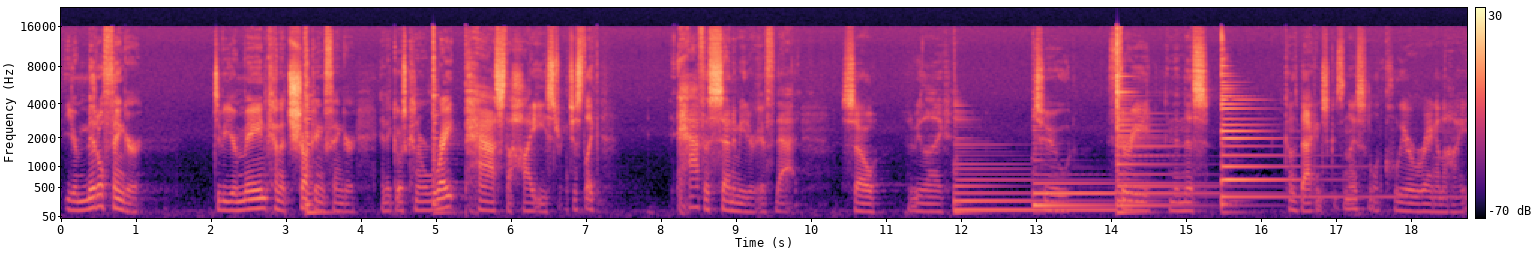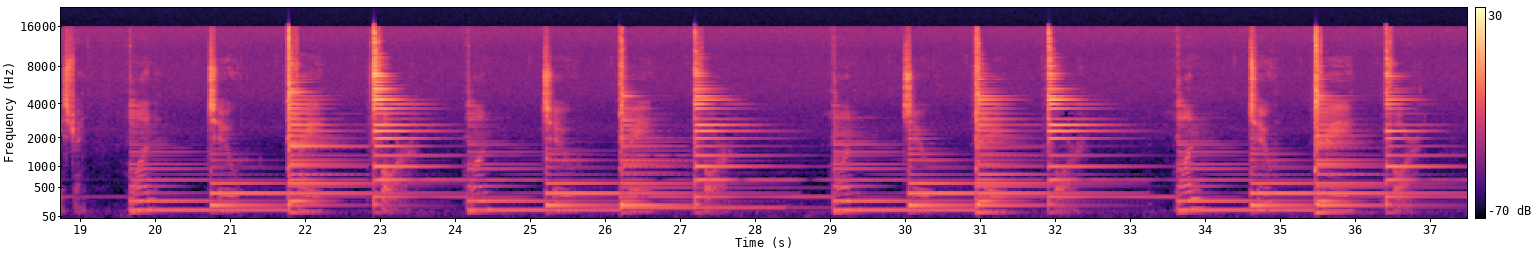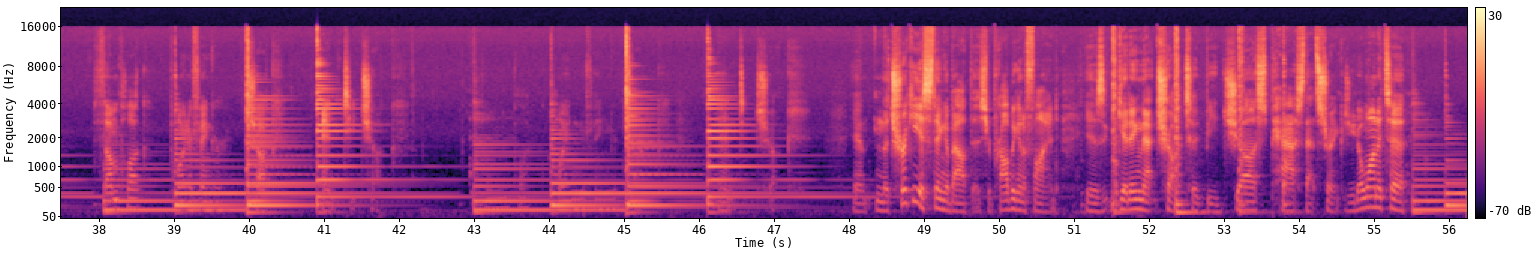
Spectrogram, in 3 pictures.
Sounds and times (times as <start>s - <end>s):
Strum: 11.9s - 48.4s.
